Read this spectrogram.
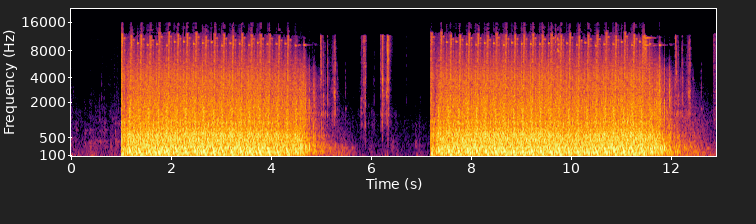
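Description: Rapid gunfire rattles loudly in quick bursts.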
